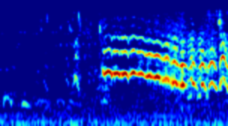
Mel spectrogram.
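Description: African wild dogs twittering: high, wavering squeals that start suddenly about a second in and slide down in pitch.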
